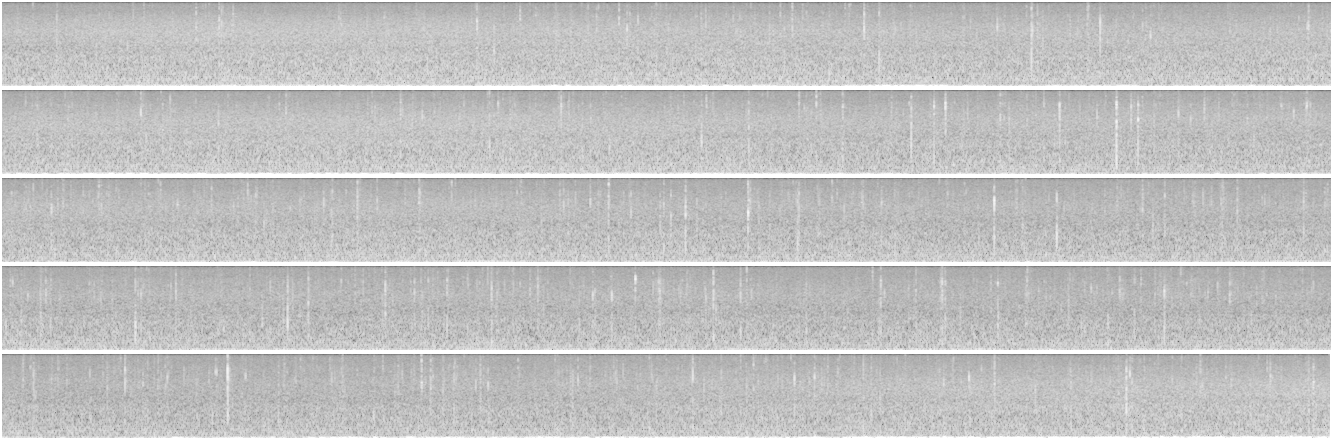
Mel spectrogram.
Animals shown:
forest ambience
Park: Acadia National Park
